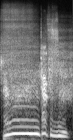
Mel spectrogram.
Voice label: humanoid portrait male; Stellaris; humanoids

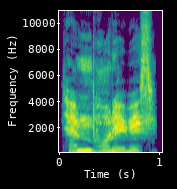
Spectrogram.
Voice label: humanoid portrait female; Stellaris; humanoids

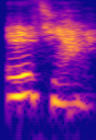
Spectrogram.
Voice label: humanoid female; Stellaris; humanoids

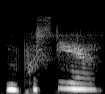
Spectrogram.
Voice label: humanoid female; Stellaris

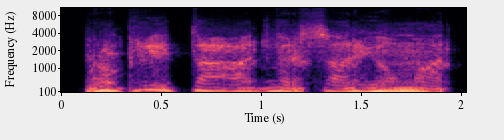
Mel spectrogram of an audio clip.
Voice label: humanoid male; Stellaris

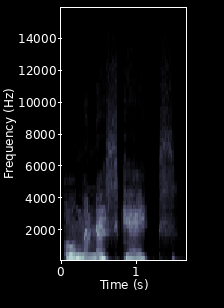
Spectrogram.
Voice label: humanoid portrait female; Stellaris; humanoids

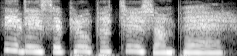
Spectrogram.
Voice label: humanoid female; Stellaris

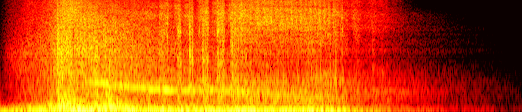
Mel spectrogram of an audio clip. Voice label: portrait synthetic; Stellaris; machineage

